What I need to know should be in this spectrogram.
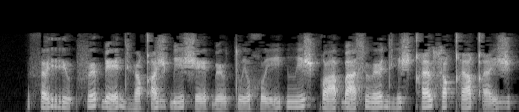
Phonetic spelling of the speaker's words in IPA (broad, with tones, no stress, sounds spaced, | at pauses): θ ə˨˩˦ rʲ u˨˩˦ ʔ f ø˨˥ ɓ e˨˩˦ dʱ ø˨˩˦ qʼ ə˨˥ ʒ ɓ i˨˥ ʃ e˨˩˦ ɓ ø˨˩˦ tʷ i˨˩˦ χʷ i˨˩˦ | β i˨˥ ʒ qʷ a˨˩˦ ɓ a˨˩˦ s β ø˨˥ dʱ i˨˥ ʃ qʰ i˨˥ sʷ ə˨˥ qʰ i˨˥ qʼ i˨˩˦ ʒ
